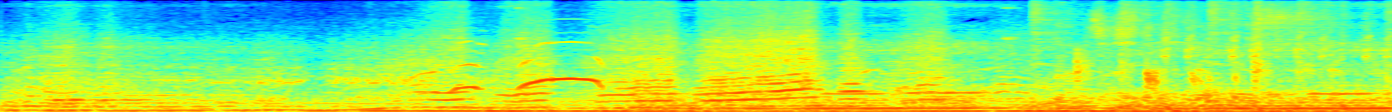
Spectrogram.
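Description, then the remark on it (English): A car drifting, its engine droning steadily and loudly while tires squeal in wavering, rising and falling shrieks that come and go over the roar. “drifting is a huge balance sport. You're always playing a game between spinning and straightening”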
